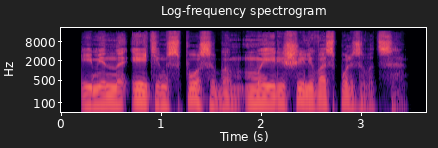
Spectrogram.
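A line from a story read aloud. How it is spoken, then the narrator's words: Quiet giant after pause. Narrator (Russian): помолчав, тихо сказал гигант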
